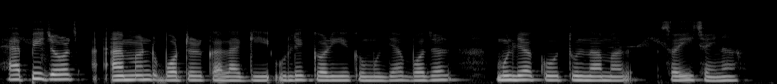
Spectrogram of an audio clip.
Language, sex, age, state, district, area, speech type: Nepali, female, 18-30, West Bengal, Darjeeling, rural, read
